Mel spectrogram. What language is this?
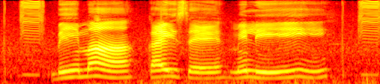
Bhojpuri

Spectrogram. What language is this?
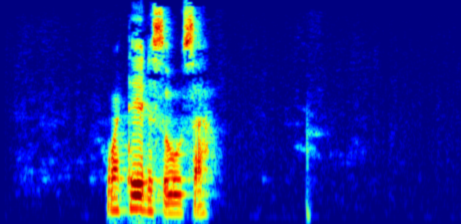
Luo (Kenya and Tanzania)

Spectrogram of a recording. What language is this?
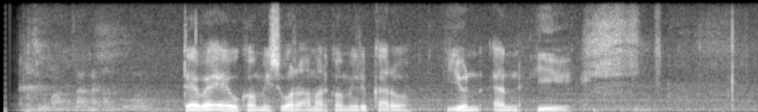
Javanese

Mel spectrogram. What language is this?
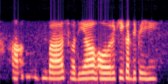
Punjabi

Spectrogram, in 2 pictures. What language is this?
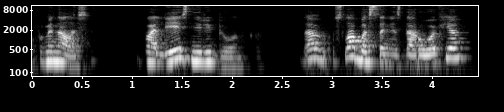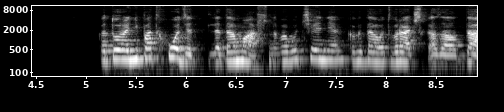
Russian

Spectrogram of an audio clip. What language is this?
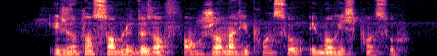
French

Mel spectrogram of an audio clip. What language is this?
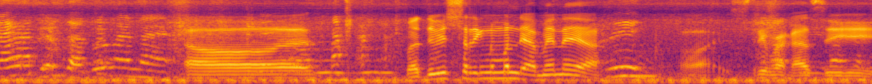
Indonesian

